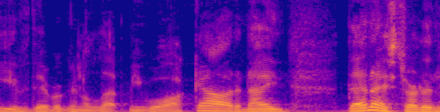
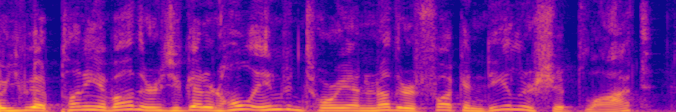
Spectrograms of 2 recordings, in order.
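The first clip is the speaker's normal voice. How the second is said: higher-pitched, indignant customer pushing back; retold arguing; 7 semitones higher than usual. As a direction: argue your case, exasperated. Retold argument with car salesman.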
